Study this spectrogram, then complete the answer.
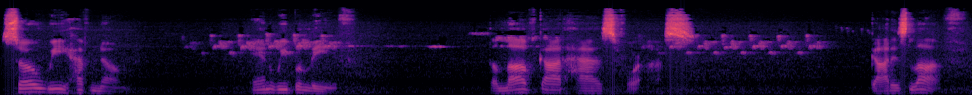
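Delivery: measured, unhurried reading, phrases left to settle; slow scripture reading. Real, not acted. Preacher reading First John to congregation, slowly, with long pauses. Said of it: "I will read it slowly".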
